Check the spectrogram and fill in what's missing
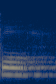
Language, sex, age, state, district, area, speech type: Tamil, female, 18-30, Tamil Nadu, Ariyalur, rural, read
